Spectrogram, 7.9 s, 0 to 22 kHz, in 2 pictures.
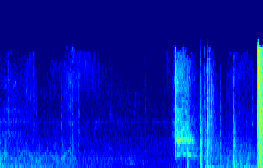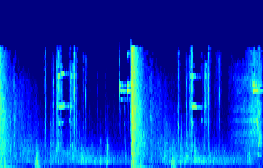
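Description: Gunfire in a Battlefield 4 multiplayer match: several sharp, loud shots crack out over a low ambient game rumble, with scattered smaller impacts between the bigger bursts.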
